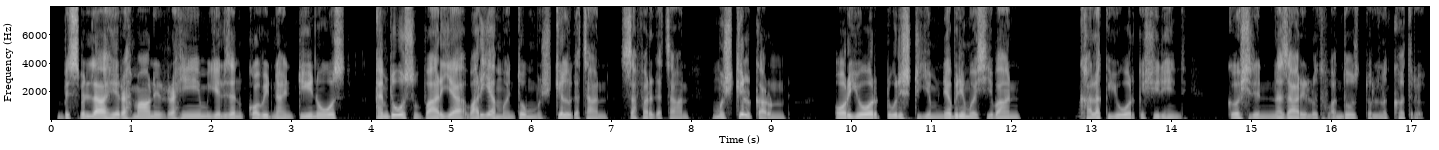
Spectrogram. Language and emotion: Kashmiri, neutral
